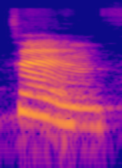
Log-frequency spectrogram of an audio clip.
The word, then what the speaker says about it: tenth: Tenth, tenth. All right? It is pronounced as tenth. You can look at the spelling. You would see that it is different from tens, as in the whole number.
